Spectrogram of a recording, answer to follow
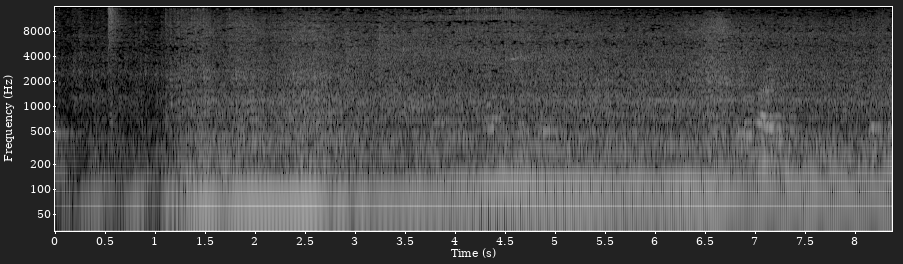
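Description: A motor engine running, a low rumble that swells about a second in and then holds steady.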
